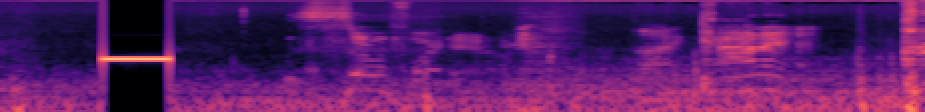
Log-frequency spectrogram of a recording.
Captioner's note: beep; laughs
